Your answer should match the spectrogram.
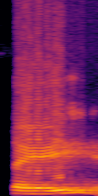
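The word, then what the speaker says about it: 得: Kalau dia dibaca te, artinya punya kepunyaan tapi untuk kata kerja. Punya kepunyaan untuk kata kerja. Kalau dibaca te. Sedangkan di sini Lao tulis dia bacanya tei ya, tei ya. Nah, itu artinya jadi lain. Nah, nanti di kalimat akan kamu jumpai. Jadi tei di sini artinya harus, harus ya, harus.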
